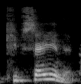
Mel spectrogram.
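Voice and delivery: normal talking voice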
